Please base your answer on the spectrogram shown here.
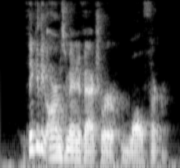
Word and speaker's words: Walther: Think of the arms manufacturer Walther. It's actually pronounced Walter in German.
